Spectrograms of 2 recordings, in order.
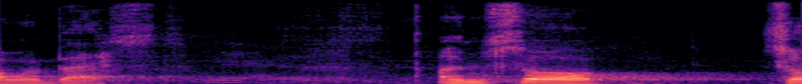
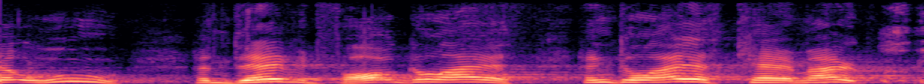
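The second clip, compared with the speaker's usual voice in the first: put-on telling a children's story; 3 semitones higher, 7 dB louder than usual. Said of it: "stories in the Bible that you tell children".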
